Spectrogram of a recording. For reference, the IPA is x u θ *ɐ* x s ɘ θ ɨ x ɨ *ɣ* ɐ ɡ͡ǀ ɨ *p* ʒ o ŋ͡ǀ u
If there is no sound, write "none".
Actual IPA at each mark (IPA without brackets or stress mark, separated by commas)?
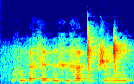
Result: ɐ, ɣ, p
